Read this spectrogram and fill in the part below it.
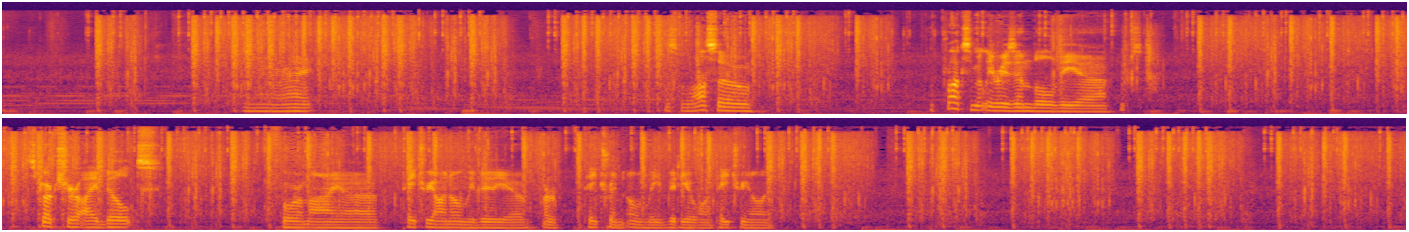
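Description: Blocks of dirt crunch as they are dug out, over and over in quick succession.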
